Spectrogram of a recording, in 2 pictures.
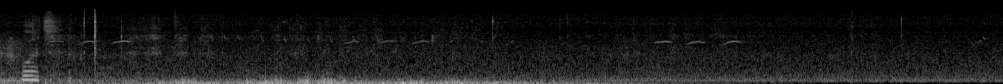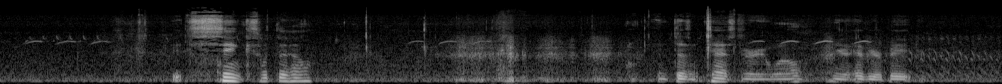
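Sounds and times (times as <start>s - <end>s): low rumble: 0.0s - 8.2s
bird rising chirps: 0.6s - 8.0s.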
